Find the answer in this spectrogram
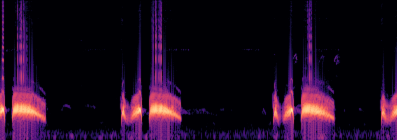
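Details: Lure recording of a spotted dove meant to draw lazy wild doves into calling: a long, fading coo following two quick short notes, the three-part phrase recurring roughly every three seconds against a silent background.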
